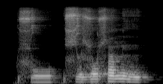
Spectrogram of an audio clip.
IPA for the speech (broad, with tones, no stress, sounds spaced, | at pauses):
ɕ u˩ | ɕ ɯ˨ ɮ o˦ ɬ ã˦ n ĩ˨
